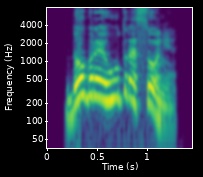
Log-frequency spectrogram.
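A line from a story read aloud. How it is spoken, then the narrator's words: Cheerful. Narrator (Russian): весело сказала Кейтлин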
